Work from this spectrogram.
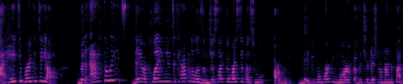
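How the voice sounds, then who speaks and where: A woman talks at a very fast pace in a high, bright, sharp voice. Her tone is animated and her voice is raised and projected. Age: 20s. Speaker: sports commentator. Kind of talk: casual monologue.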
